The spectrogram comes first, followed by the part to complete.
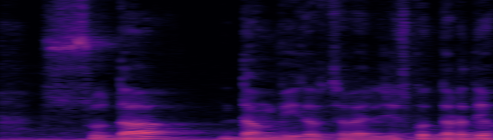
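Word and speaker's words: सुदा: पिछले वीडियो में मैंने सुद्धा को सुद्धा बोल दिया था कई जगह, तो वो सुद्धा नहीं है, सुधा है। ठीक है, वो इसलिए थोड़ा प्रोनाउंसिएशन में गड़बड़ हो जाता है, याद नहीं रहता है, तो इसलिए वो कर दिया था। तो सुद्धा बोलते हैं ऑब्स्ट्रक्शन को, और सुधा बोलते हैं हेडेक को।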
